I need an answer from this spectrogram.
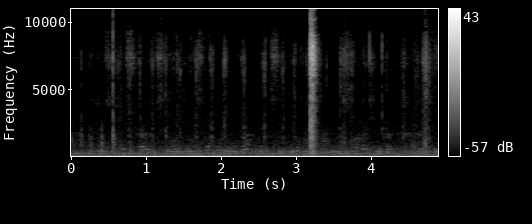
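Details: Guinea pig sneezing: one sharp, hissy burst a little past three seconds, standing out against a quiet indoor background with faint soft ticks and scratches.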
